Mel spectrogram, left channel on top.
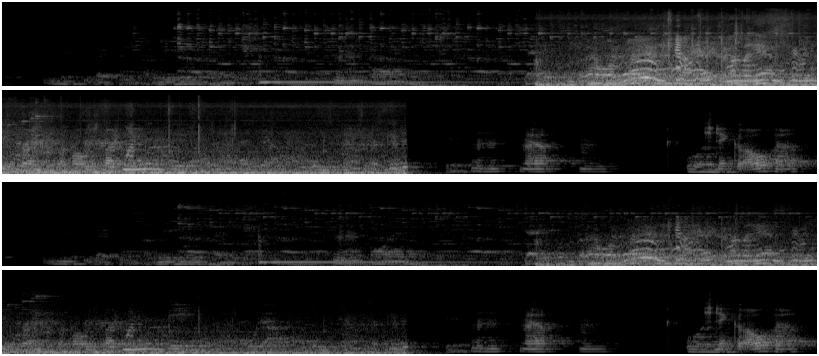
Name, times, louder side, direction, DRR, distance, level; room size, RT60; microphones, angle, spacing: voice 1, 0.4-2.6 3.2-3.3 3.7-4.1 5.2-10.2 10.6-12.3 12.6-12.9 15.0-15.5, equal, 35° right, -7 dB, 4.2 m, -50 dB
sound 1, 1.2-9.0, left 6 dB, 50° left, 1.3 m, -49 dB
sound 2, 2.6-5.7, left 2 dB, 60° right, 0.9 m, -50 dB
voice 2, 3.3-3.7 12.8-13.6 13.9-14.2 15.3-16.1, equal, ahead, 3 dB, 1.1 m, -44 dB
sound 3, 5.3-12.2, left 6 dB, 65° left, 0.3 m, -33 dB
14.0 x 12.0 x 3.2 m, 1.2 s
head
